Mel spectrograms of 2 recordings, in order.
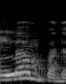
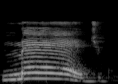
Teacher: o acento circunflexo, ele tem uma pronúncia fechada, ele tem um som mais fechado, enquanto que o acento agudo, ele tem uma pronúncia aberta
